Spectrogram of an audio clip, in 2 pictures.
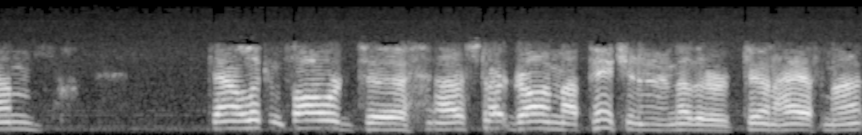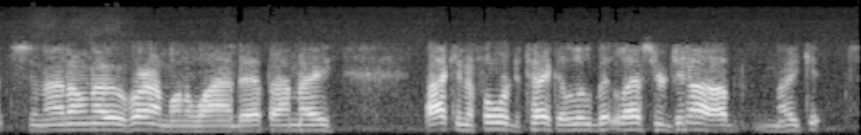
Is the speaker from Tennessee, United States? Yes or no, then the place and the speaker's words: yes; Tennessee, United States; Well, I was born and raised over in East Tennessee up in the Appalachian Mountains, and here in Middle Tennessee, the culture is entirely different.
